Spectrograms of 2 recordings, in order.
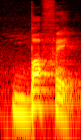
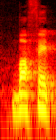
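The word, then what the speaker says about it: buffet: ರಾಪೋ ರಾಪೋ ಇಲ್ಲಿ ಆರ್ T silent ಆಗಿರುತ್ತೆ ರಾಪೋ ಬಫೆ ಬಫೆಟ್ ಅಲ್ಲ ಬಫೆ ಬಫೆ ಇದು ಡಬ್ ಇಲ್ಲಿ ಮತ್ತೆ ಬಾ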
